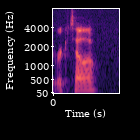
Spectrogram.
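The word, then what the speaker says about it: Riccitiello: Am I pronouncing his last name right? Is it Riccatello? – Yes, you're pronouncing it.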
